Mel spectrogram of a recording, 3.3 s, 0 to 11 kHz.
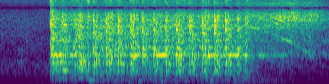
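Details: Chevrolet 4.3 V6 swapped into a Land Rover Series II 109 with an NV3550: steady, fast starter cranking about three beats a second, turning freely but never catching, maybe one faint pop.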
